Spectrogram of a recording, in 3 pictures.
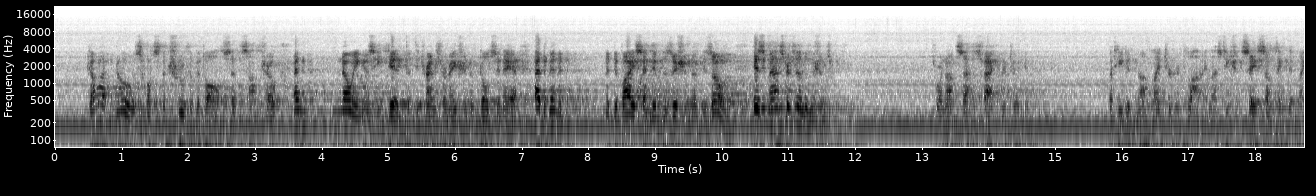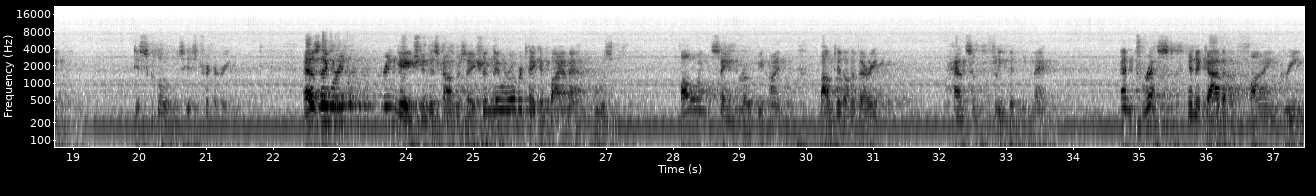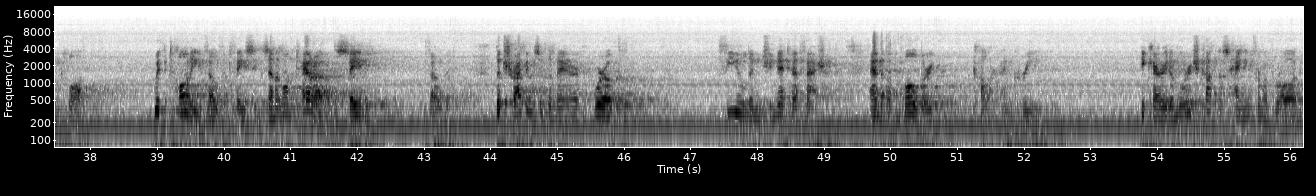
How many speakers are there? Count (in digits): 1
